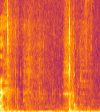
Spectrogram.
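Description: Steady low rumble on a small boat, with a single knock about one and a half seconds in as a pike is laid on the deck measuring board.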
